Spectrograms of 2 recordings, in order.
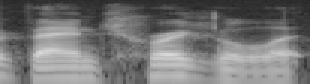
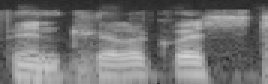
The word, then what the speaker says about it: ventriloquist: i said did i say that right there van triglet ventriloquist yes thank you i have been in my pronunciation it's like at the times there he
